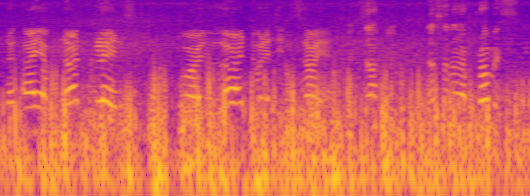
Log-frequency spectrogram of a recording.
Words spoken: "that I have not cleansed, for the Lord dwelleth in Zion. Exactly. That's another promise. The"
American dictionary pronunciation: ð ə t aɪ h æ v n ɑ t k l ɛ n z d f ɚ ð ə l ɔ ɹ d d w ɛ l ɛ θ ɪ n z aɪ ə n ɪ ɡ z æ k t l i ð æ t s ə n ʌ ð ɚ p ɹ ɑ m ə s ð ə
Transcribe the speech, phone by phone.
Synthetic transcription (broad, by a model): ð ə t aɪ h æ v n ɑ t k l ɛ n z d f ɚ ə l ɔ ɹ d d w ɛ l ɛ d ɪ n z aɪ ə ɪ ɡ z æ k t l i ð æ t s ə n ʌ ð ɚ p ɹ ɑ m ə s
